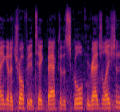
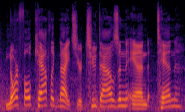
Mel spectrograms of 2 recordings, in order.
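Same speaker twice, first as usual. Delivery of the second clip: breathless sideline reporter; 6 semitones higher, slower than usual. Real, not acted. Sideline reporter crowns the champions.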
